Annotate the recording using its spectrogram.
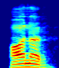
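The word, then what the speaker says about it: honour: ఏంటి like for example కొన్ని words like அவர் ఆ హానెస్ట్ హానర్ వెహికల్ వెమెంట్ ఈ అన్నిట్లో కామన్ ఏందంటే హెచ్ is silent H is silent so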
